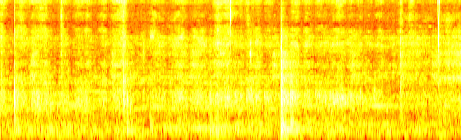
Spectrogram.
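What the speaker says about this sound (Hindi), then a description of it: "चलो तो पहले लिखते हैं हियर" A pen scratches across paper while a maths exercise on arithmetic progressions is worked out, making soft, continuous rubbing strokes with a few sharper taps, close and fairly quiet, with no talk.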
